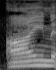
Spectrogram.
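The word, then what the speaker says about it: Ayn: Ein as in Schwein.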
